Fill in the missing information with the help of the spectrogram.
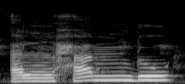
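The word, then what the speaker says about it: الحمد: lam mati cara membacanya yang benar alhamdu alhamdu jangan pakai qalqalah pada huruf lam mati alhamdu hamdu alham alham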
